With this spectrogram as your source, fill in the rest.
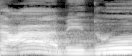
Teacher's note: আবিদু মধ্যে তাবাই এক আলিফ টানে পড়তে হবে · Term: খারা জবর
